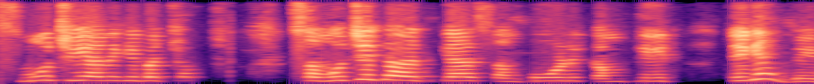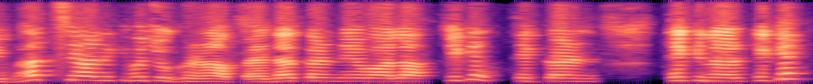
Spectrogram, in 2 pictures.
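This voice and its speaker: A woman's voice: high voice, pushed and bright, poor audio. A woman teacher explaining a textbook lesson to children, often checking they follow and glossing words in English.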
